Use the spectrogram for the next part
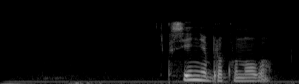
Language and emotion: Russian, neutral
